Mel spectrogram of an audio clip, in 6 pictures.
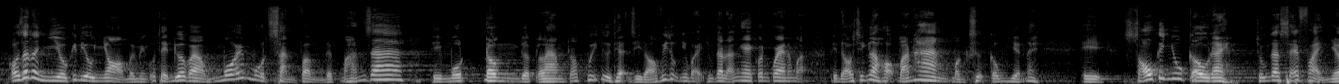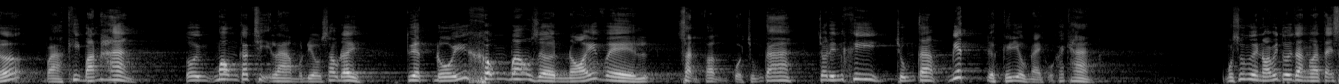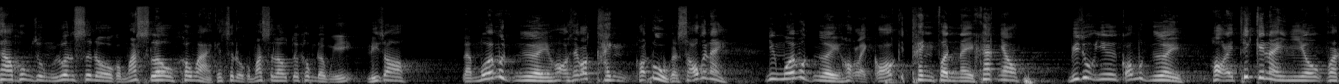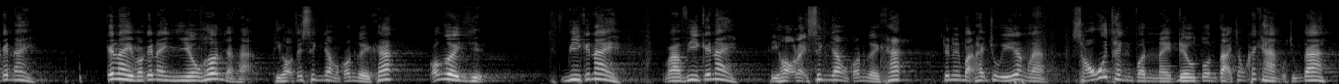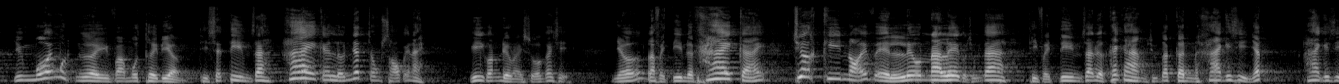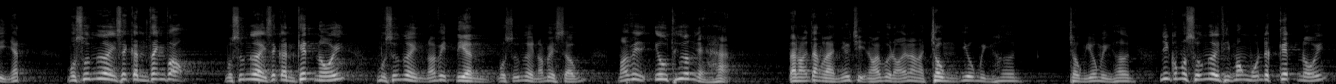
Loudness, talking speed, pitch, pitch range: -26 LUFS, 265 wpm, 180 Hz, 155-210 Hz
